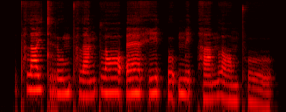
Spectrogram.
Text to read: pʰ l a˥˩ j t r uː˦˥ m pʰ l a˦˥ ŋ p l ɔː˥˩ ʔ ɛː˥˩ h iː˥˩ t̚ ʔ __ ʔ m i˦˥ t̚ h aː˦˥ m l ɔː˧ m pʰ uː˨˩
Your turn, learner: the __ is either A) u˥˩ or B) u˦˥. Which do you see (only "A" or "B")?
B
